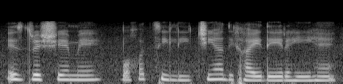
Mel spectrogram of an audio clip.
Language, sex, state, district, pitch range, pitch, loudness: Hindi, female, Uttar Pradesh, Lalitpur, 190-230 Hz, 215 Hz, -16 LUFS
